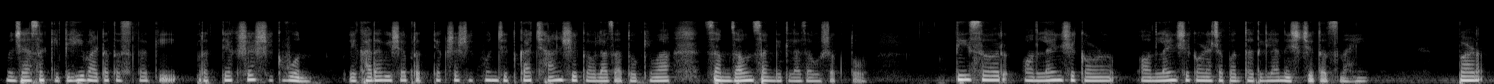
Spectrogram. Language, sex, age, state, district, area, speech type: Marathi, female, 30-45, Maharashtra, Pune, urban, spontaneous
